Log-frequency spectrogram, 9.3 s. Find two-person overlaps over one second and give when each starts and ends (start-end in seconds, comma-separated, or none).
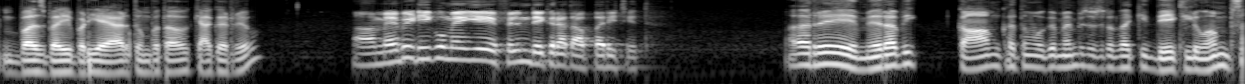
none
